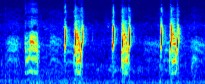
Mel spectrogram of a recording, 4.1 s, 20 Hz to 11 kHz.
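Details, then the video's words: Quail calling, recorded to lure birds for morning hunting: a low buzzy note, then crisp three-part phrases, each a clipped lead note and a rapid pair, repeating about once per second. "Batair ki new Awazay| Quail Calling 2020 | Batair Ki Awaz suba ki shikar Ki liye|Saaf Batair Ki Awaz"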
